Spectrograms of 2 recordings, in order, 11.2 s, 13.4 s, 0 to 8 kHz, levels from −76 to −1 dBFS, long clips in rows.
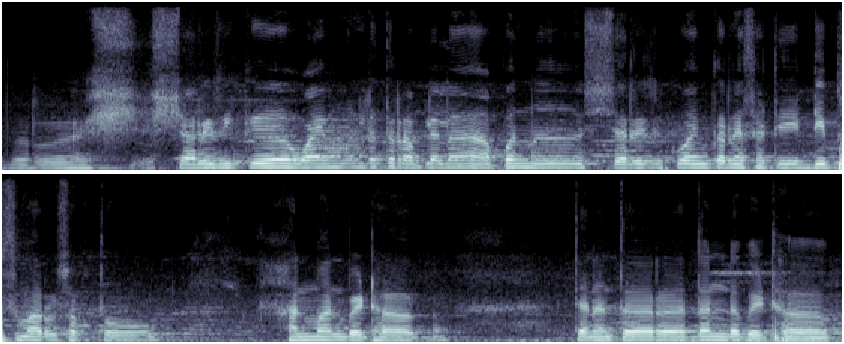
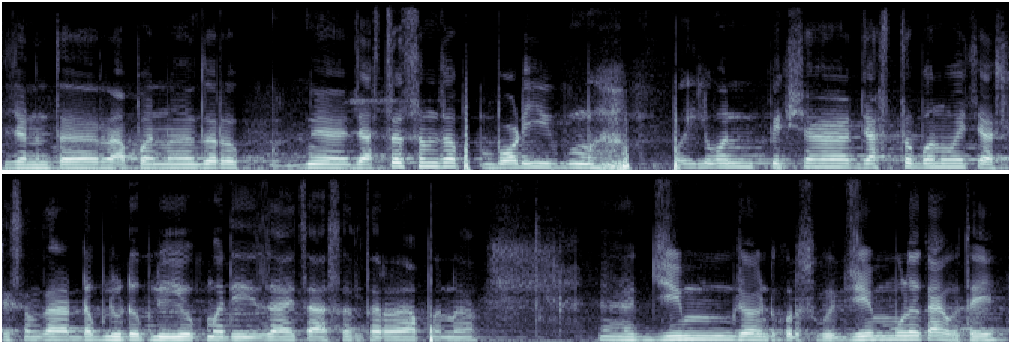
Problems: constant background noise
